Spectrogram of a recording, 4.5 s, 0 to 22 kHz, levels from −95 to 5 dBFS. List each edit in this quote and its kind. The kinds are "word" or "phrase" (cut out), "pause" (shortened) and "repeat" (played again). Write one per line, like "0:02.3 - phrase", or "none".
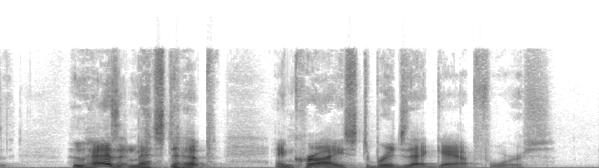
none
